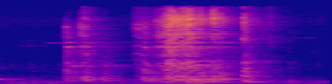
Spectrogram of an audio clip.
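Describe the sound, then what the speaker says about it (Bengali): A lid lifted off a pan of brinjal slices frying without oil, a brief metallic clatter and scrape followed by a louder rattling clink, close by, then quiet. "পাঁচ মিনিট পর ঢাকাটা খুলে নিলাম"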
